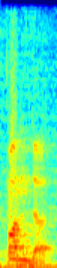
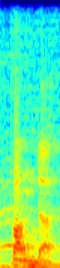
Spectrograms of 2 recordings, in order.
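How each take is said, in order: First: The word starts without a th sound. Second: The word starts with a tongue-between-teeth th sound. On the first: The speaker calls it wrong. "I just say thunder, not thunder" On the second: The speaker calls it right. "you're supposed to say thunder with your tongue between your teeth like this"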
